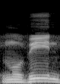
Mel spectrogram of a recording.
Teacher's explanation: এখানে মদের হরফের পরের হরফে দম ফেলছে, এই জন্য তিন আলিফ টান হচ্ছে, আরজি হয়ে গেছে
